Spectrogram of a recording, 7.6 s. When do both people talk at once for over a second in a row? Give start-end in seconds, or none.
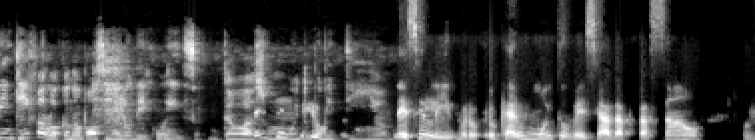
none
